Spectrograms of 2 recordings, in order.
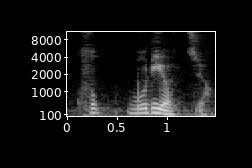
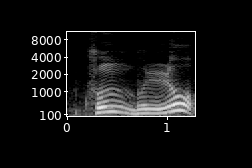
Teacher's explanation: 뒤에 있는 미음 때문에 기억이 이응으로 바뀌었어요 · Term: 역행 동화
